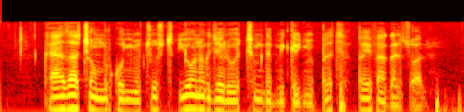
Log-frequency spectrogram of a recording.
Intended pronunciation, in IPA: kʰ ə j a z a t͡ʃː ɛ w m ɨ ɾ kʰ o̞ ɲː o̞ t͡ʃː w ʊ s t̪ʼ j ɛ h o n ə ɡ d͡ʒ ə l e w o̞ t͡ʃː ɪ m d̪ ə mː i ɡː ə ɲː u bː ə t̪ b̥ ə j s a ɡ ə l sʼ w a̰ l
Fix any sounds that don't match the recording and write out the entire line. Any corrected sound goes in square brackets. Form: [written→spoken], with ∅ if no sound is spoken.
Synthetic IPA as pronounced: kʰ ə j a z a t͡ʃː ɛ w m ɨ ɾ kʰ o̞ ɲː o̞ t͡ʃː w ʊ s t̪ʼ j ɛ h o n ə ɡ d͡ʒ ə l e w o̞ t͡ʃː ɪ m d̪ ə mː i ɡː ə ɲː u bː ə t̪ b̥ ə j [s→f] a ɡ ə l sʼ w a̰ l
